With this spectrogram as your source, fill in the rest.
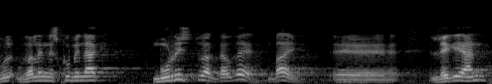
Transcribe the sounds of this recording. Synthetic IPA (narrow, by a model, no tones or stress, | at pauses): uðalene̞skume̞nak | murist̪uak̚d̪awð̞e̞baj | le̞ɣ̞e̞an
